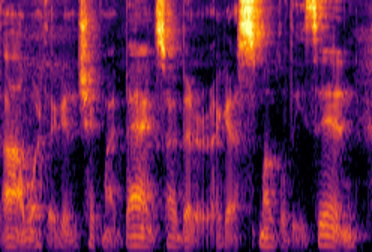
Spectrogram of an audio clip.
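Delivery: fast, hushed worry, mildly acted; retold freak-out. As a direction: hurry it out under your breath, imitating nerves. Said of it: "like, freaking out".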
